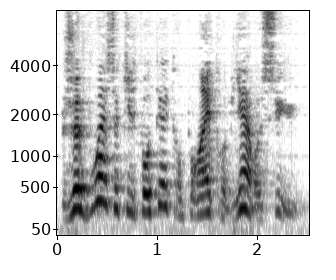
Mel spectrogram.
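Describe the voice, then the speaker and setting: An actor in a classical French stage comedy plays a vain, scornful young gentleman and declaims with indignation and a vengeful mood. His high-set voice is very animated, at a normal speed.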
